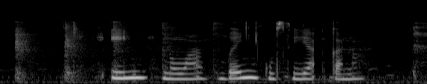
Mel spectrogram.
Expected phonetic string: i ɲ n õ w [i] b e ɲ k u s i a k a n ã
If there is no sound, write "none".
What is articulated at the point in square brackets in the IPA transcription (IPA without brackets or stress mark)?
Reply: a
